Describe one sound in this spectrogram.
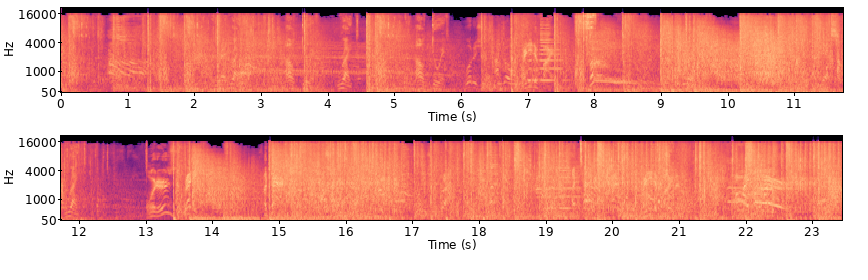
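Musket gunfire crackles in rapid volleys.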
